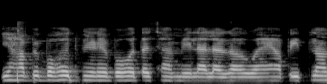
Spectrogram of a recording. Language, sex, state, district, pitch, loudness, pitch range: Hindi, female, Chhattisgarh, Korba, 185 Hz, -21 LUFS, 175-200 Hz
